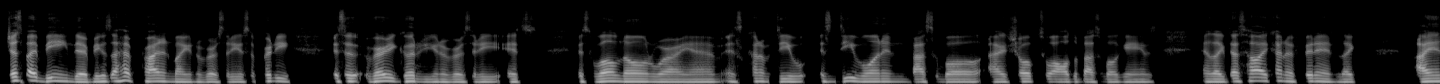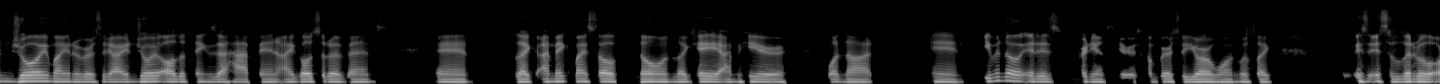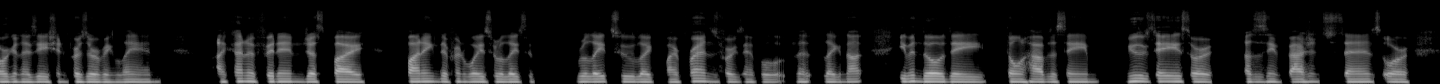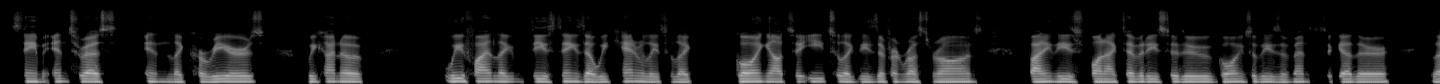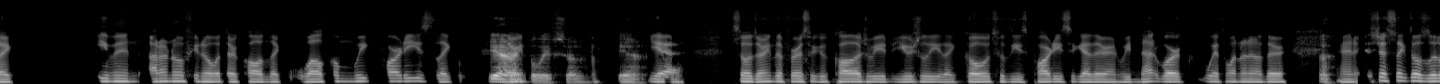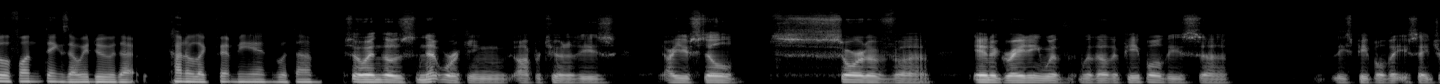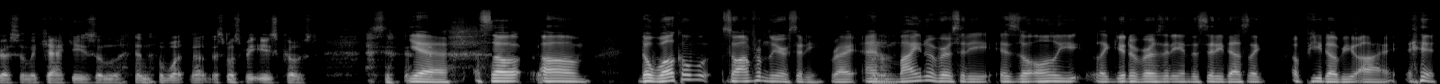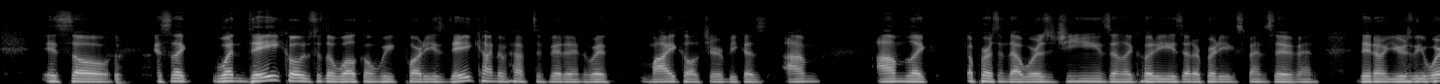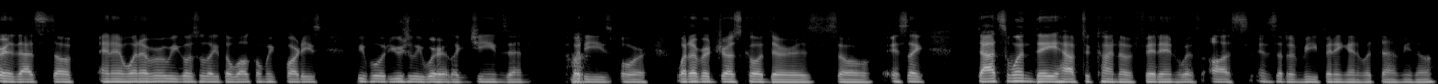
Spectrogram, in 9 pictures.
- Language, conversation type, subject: English, unstructured, How do you balance fitting in with standing out?
- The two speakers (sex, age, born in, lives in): male, 18-19, United States, United States; male, 70-74, Canada, United States
- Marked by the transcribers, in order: static; distorted speech; other background noise; tapping; laughing while speaking: "and the whatnot?"; chuckle; chuckle; chuckle; laughing while speaking: "wear"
